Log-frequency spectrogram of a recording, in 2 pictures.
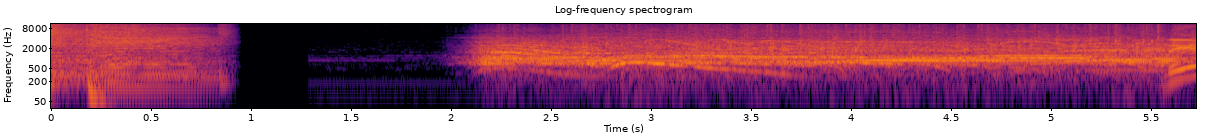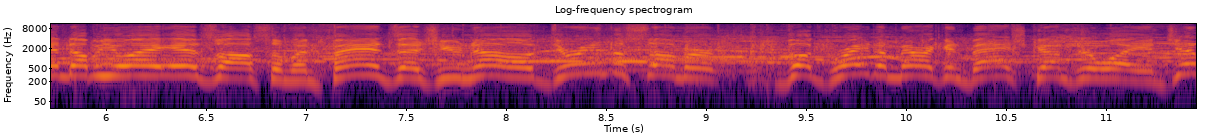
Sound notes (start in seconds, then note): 2.0 audience cheering and clapping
